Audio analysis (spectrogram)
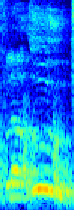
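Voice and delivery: Flute called out loud and high. Shown as a demonstration. Teacher drilling the word for pupils, loud call. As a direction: belt the word Flute out to the class. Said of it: "U space E as in flute".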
